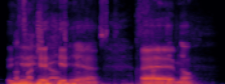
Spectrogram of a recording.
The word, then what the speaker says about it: Llandudno: Llandudno.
